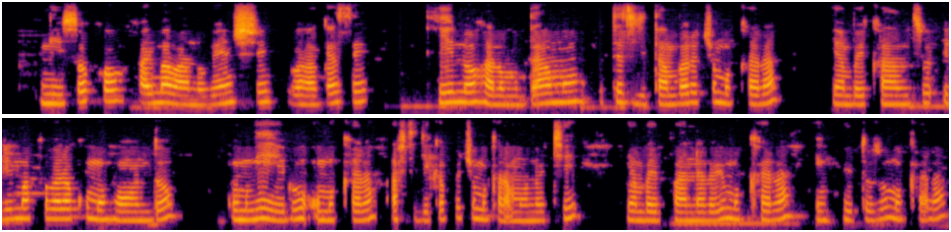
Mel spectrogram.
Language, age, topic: Kinyarwanda, 25-35, finance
